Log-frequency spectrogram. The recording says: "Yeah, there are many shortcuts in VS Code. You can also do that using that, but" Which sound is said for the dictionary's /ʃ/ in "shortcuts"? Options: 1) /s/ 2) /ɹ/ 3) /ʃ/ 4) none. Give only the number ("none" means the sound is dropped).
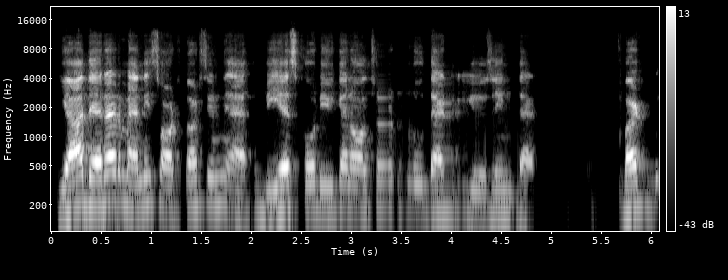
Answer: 1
